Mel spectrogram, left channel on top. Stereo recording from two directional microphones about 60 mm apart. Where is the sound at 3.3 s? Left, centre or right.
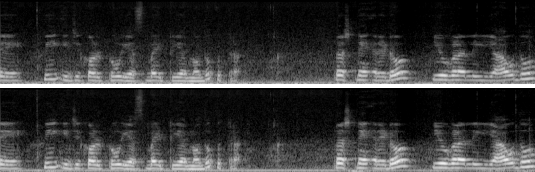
Centre.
